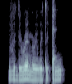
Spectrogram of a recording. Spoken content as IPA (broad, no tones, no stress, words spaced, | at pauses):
vedɾeɹɛ nə˞e̯weteǃu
